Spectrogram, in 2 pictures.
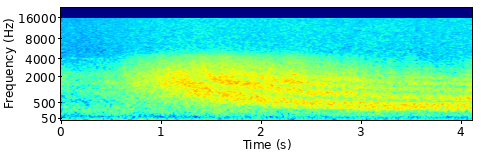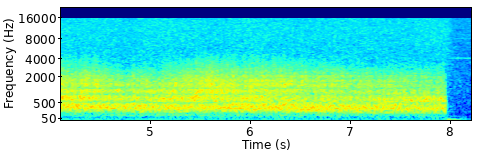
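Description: Gloster Meteor jet fighter with two Rolls-Royce Avon turbojets at full power on take-off and climb-out. The jet roar builds over the first second, then holds steady, with a whine that slowly falls in pitch as the aircraft passes. It cuts off suddenly at the end.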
